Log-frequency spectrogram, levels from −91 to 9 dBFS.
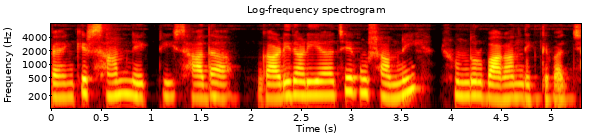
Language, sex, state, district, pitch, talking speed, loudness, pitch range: Bengali, female, Jharkhand, Jamtara, 200 Hz, 160 wpm, -20 LUFS, 185-210 Hz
